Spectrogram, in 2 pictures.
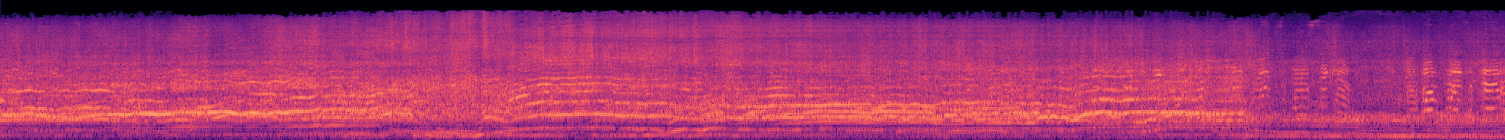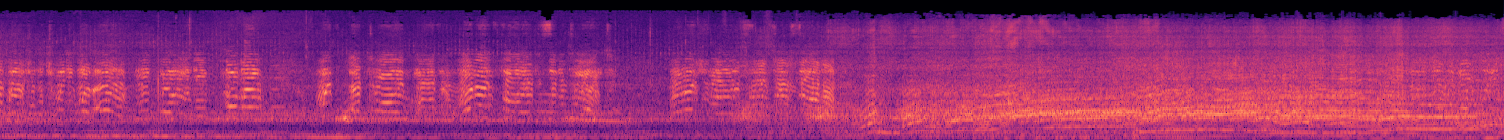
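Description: Several speedway sidecar outfits racing, their engines revving up and falling away in pitch as they accelerate and back off through the corners.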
